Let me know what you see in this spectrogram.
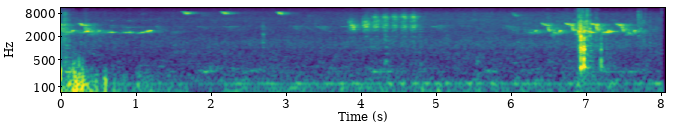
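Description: Birds calling at a feeder: short chirping call series near the start and again about seven seconds in, a few high thin notes, and a fast pulsing call in the middle. Two dull thumps, one at the start and one about seven seconds in, over a steady low rumble.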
